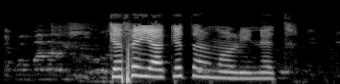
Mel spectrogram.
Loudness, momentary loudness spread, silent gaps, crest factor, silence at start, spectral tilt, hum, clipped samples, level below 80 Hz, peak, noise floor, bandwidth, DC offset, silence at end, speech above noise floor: -15 LUFS; 25 LU; none; 20 dB; 0.35 s; -2 dB/octave; none; under 0.1%; -58 dBFS; 0 dBFS; -38 dBFS; 11.5 kHz; under 0.1%; 0.45 s; 20 dB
